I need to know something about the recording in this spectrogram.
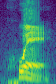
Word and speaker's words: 회: So ho is pronounced in Korean hue. Hue. Hue. It's more like H-W-E, but I don't know why the government's made the official spelling H-O-E.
